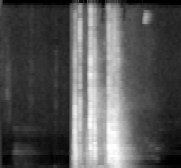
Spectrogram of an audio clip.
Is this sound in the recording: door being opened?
yes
